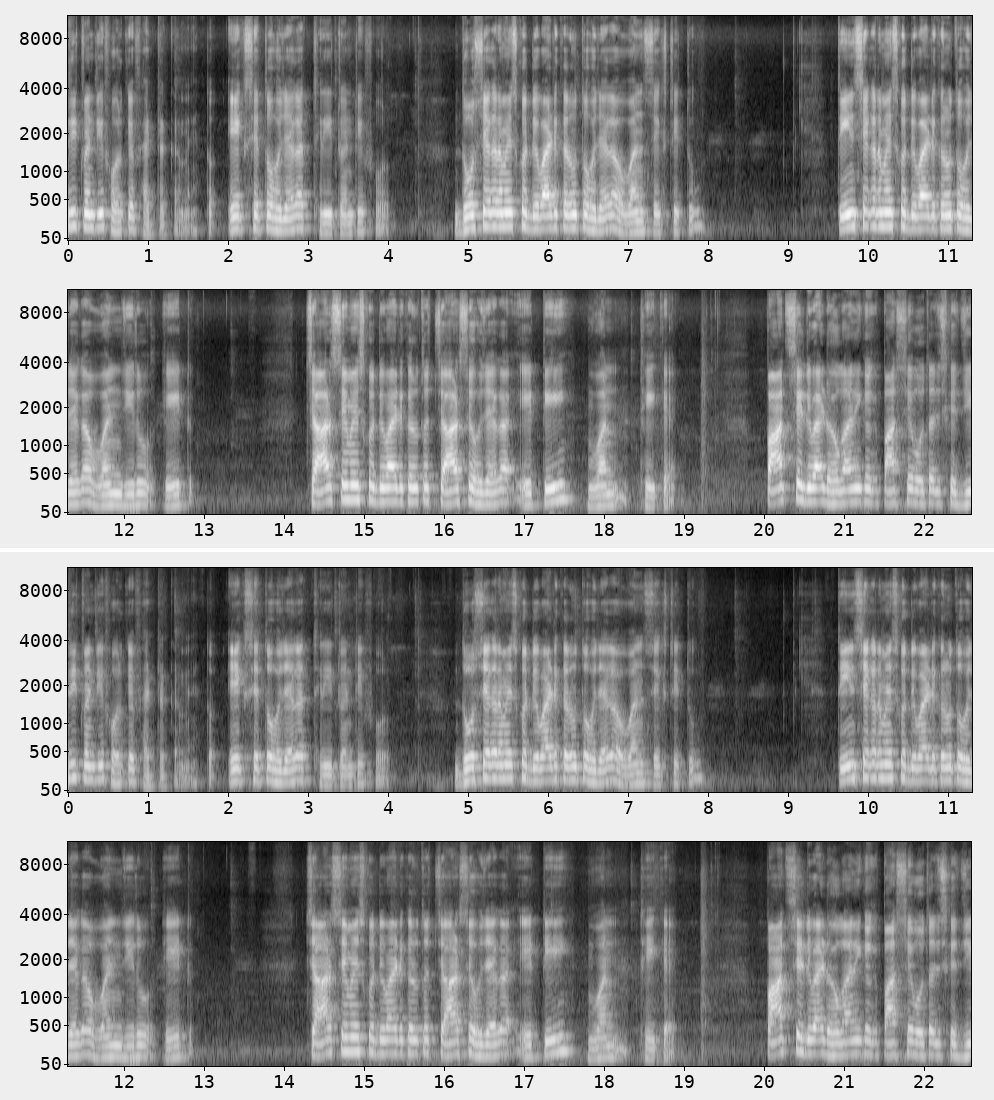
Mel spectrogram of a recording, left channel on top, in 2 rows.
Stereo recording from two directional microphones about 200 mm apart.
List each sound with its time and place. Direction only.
0.0 s speech: 45° left (ahead or behind)
9.1 s speech: 45° left (ahead or behind)
14.3 s speech: 45° left (ahead or behind)
20.0 s speech: 40° left (ahead or behind)
21.4 s speech: 20° left (ahead or behind)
